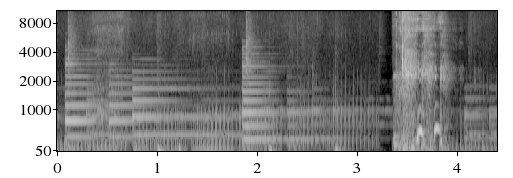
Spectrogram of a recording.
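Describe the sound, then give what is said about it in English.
A pet cat purrs, a low continuous rumble running beneath steady sustained tones, with a louder rustling burst near the end. “Oh, and in the meantime, my little kitty sends you some loving purrs.”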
